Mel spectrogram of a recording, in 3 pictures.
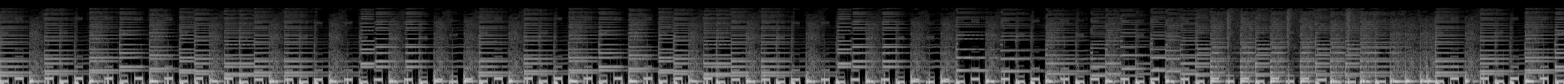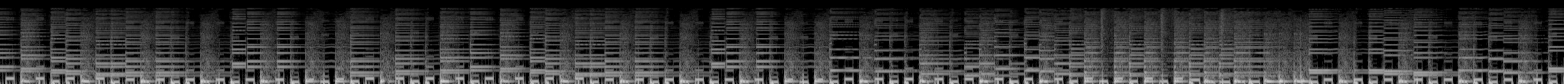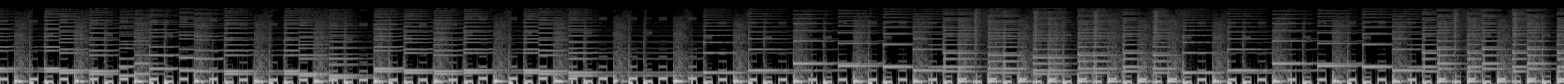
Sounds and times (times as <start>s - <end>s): Music: 0.0s - 46.9s.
